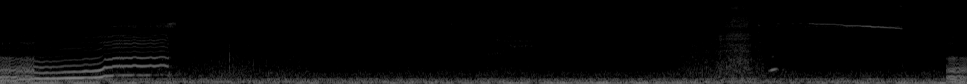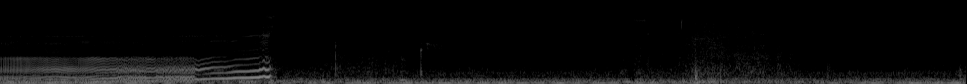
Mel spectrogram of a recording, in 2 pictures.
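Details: Pet dog making noises, as it does every day: a short rising whine with clear harmonics at the start, then after a pause a longer wavering, moaning whine, over a steady low background hum.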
